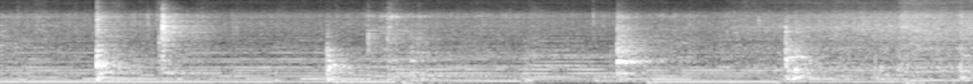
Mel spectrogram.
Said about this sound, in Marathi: छान मिक्स करून घेऊ आपण आता हे.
